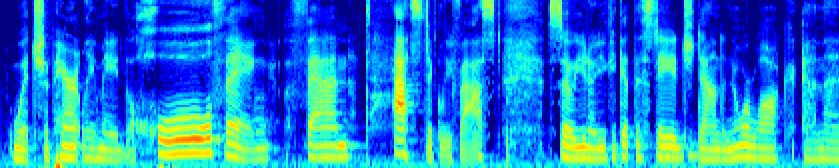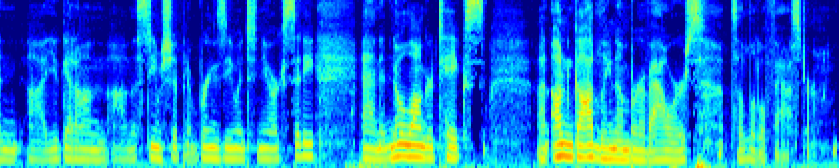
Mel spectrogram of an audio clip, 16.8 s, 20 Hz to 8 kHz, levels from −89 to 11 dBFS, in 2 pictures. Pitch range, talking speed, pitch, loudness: 130-155 Hz, 180 wpm, 140 Hz, -24 LUFS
